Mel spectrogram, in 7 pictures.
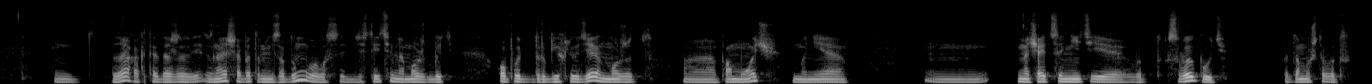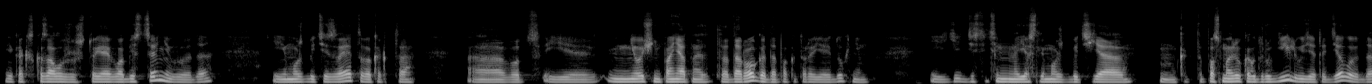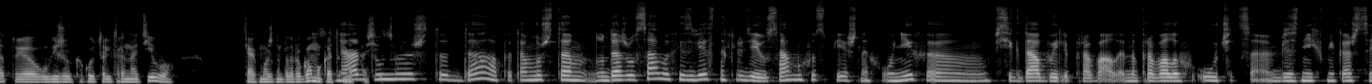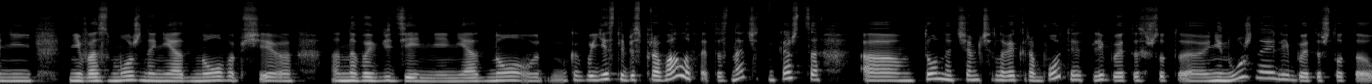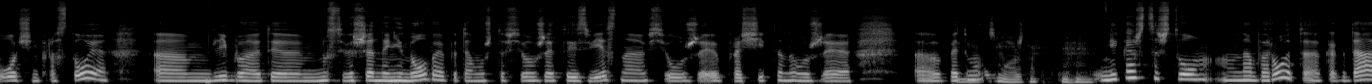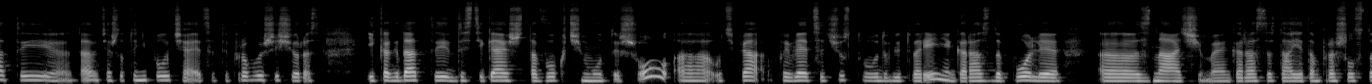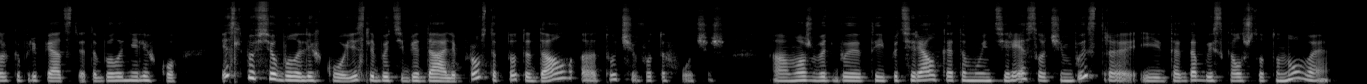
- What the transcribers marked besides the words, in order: tapping; other background noise; other noise
- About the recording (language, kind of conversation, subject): Russian, advice, Как перестать постоянно тревожиться о будущем и испытывать тревогу при принятии решений?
